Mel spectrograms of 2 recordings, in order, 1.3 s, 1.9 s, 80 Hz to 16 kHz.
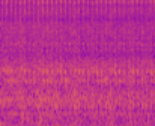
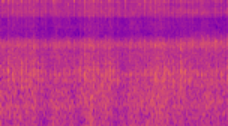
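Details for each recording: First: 2016 Hyundai Accent CRDi diesel after replacing a cracked sensor that caused misfiring and idle rising and falling: steady, even idle with no stumbles; normal idle after repair. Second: 2016 Hyundai Accent CRDi diesel at idle: an uneven misfire with idle hunting up and down over hiss; a sensor with a strainer tip was found cracked, and replacing it cured the misfire.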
